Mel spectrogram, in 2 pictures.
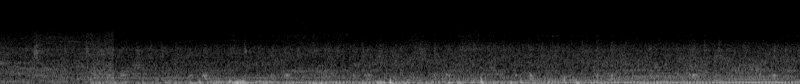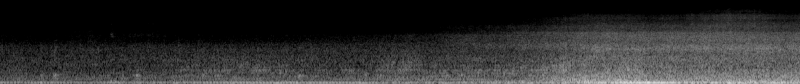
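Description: Road traffic rumbles steadily outdoors.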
